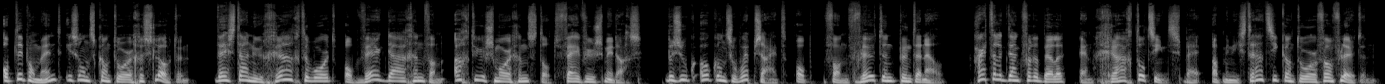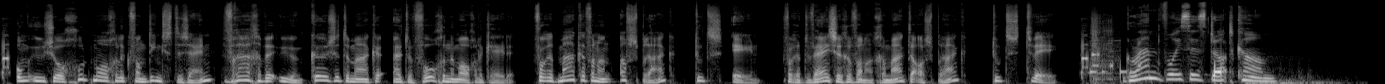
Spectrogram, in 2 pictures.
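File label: Dutch male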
